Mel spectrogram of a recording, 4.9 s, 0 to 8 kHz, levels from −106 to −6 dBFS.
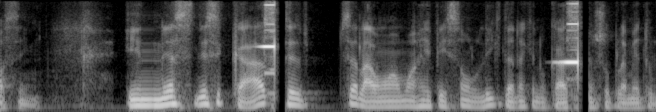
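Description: At 1.90 s a tone near 2 kHz swells over 158 ms into a loud squeal, then 85 ms of silence; at 4.14 s it recurs near 1.5 kHz over 193 ms. An unstable filter's bad recursive coefficients let its output grow until overflow cut it out.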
